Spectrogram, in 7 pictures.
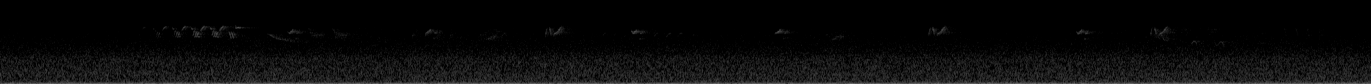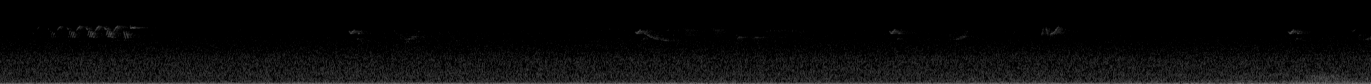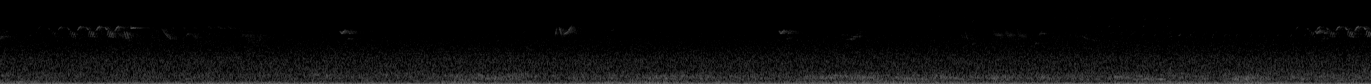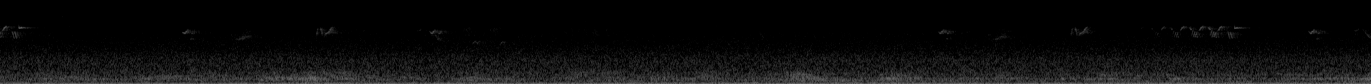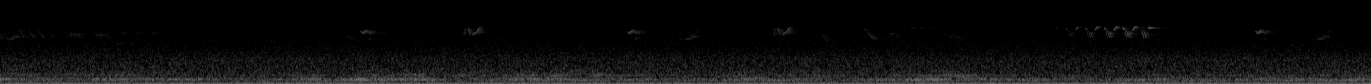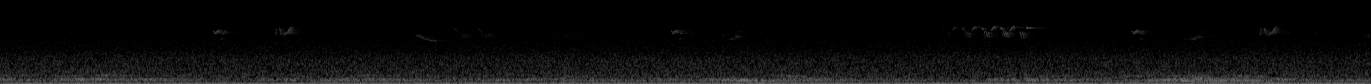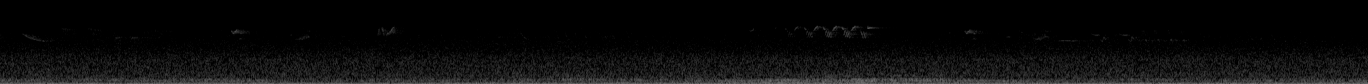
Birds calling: Fox Sparrow (Passerella iliaca), Dusky Flycatcher (Empidonax oberholseri), MacGillivray's Warbler (Geothlypis tolmiei), Green-tailed Towhee (Pipilo chlorurus)

